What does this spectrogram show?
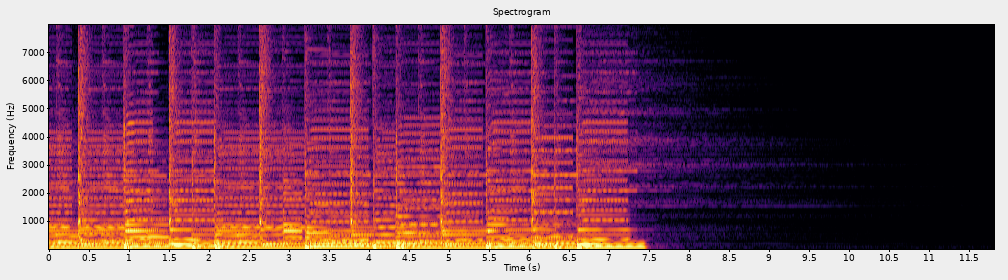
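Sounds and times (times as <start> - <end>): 
Polish folk instrument: 0.0 - 7.6.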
